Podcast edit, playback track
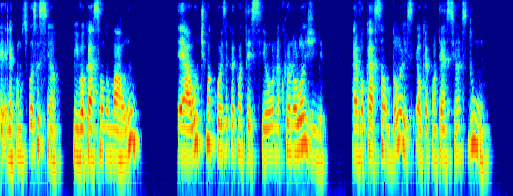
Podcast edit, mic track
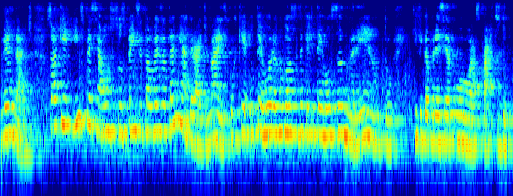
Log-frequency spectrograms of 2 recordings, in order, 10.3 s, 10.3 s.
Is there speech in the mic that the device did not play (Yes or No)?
Yes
